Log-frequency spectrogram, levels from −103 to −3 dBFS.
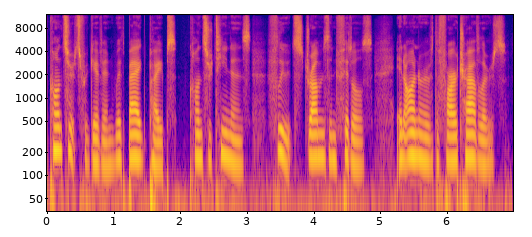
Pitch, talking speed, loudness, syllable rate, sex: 160 Hz, 135 wpm, -20 LUFS, 4.8 syllables/s, female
